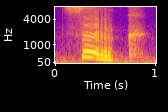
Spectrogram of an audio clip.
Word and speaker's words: цирк: Remember to roll your R's. Цирк.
